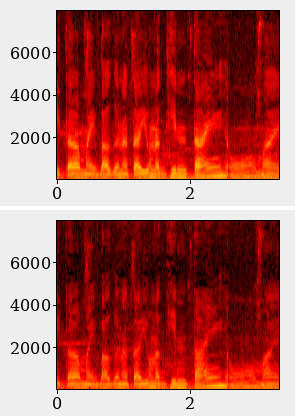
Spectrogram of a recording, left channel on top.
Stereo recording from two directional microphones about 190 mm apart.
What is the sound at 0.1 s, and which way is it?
Speech, 10° right (ahead or behind).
